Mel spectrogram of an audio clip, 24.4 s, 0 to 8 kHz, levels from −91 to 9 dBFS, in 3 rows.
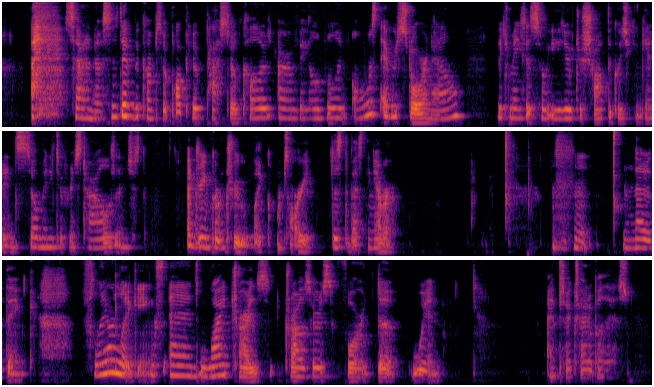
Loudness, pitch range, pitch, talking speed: -33 LUFS, 220-260 Hz, 230 Hz, 160 wpm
